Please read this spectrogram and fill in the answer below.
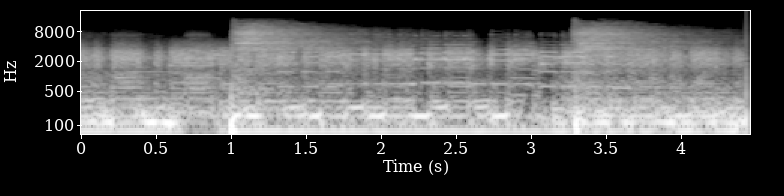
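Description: Screamo/post-hardcore band track with electric guitars and bass over drums. Two loud accented hits, about a second in and again just past three seconds.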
